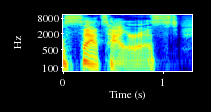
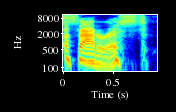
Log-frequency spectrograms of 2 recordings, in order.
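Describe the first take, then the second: First: "satirist" said as sa-TIRE-ist; mispronouncing satirist. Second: "Satirist" said as SAT-er-ist; corrected pronunciation. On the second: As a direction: stress the first syllable of "Satirist", short a. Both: Real, not acted. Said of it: "both of my options were wrong".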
